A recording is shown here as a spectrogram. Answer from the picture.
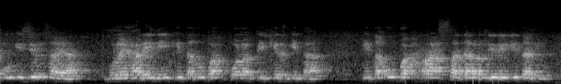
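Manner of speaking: ordinary talk, nothing marked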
